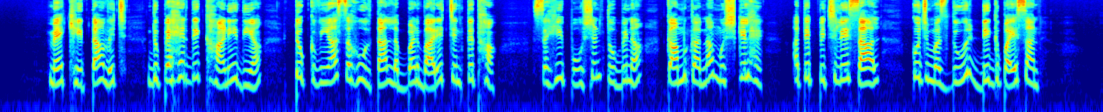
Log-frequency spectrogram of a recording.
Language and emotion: Punjabi, fearful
